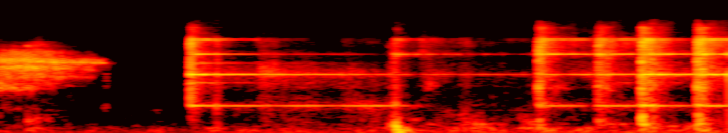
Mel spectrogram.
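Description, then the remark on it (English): A hand bell is struck hard about five times, ringing brightly with a sustained metallic tone, the last strikes coming in a quick run after a brief hiss and pause at the start. “Yeah, if you wouldn't smack it so hard, it would be just fine.”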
